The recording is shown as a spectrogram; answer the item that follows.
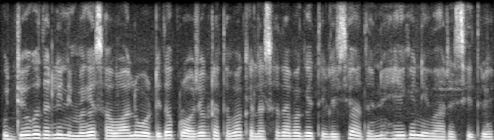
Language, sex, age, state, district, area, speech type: Kannada, female, 18-30, Karnataka, Shimoga, rural, spontaneous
